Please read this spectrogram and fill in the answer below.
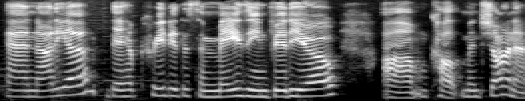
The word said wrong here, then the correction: Menjangan: So, am I saying that right, Manjana? – It's called Manjangan. M-E-N-J-A-N-G-A-N.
